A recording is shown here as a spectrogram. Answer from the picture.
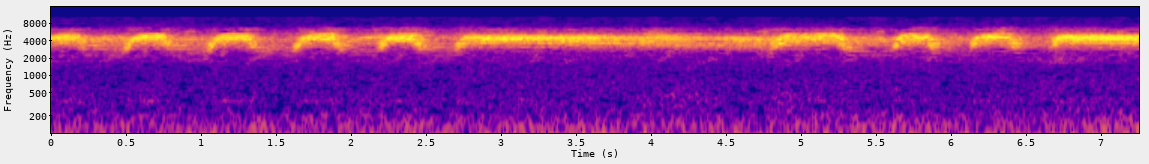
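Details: Loud minmin cicada chorus in hot Japanese summer weather, clear repeated wavering phrases, each a quick rising-falling pulse, sitting over a constant high shrill drone.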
